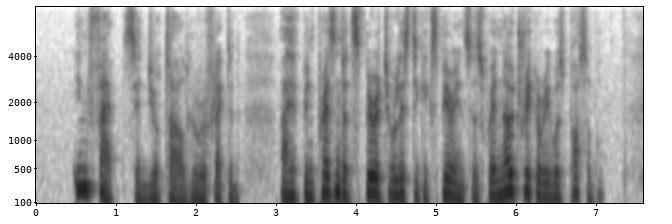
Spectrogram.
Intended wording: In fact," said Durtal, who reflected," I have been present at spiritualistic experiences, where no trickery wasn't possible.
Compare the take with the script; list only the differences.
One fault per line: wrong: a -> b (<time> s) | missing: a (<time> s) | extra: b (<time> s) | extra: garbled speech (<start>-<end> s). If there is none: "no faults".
wrong: wasn't -> was (6.4 s)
